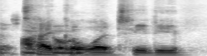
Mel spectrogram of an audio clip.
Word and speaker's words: Taika Waititi: Yeah, Taika Waititi.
